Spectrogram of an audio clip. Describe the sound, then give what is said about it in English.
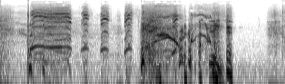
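A voice imitates guinea pig squeaks: a long, shrill squeal, then a quick string of short high chirps and a few louder, raspy wheeking squeaks. “Anything, they make horrible the little high pitched squeaky sounds.”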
